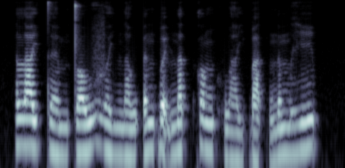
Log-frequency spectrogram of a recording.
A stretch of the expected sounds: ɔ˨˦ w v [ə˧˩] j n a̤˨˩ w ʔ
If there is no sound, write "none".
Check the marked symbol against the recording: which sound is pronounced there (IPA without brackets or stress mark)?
ə̤˨˩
